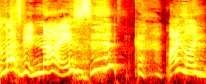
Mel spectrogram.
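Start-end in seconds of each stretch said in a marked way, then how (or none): 0.0-1.1 slow, drawn-out, higher mock envy. Shown as a demonstration. Rereading the line to her cohost, slow and mocking. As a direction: stretch it out like a jealous sigh. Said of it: "I don't know why I said it like that".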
